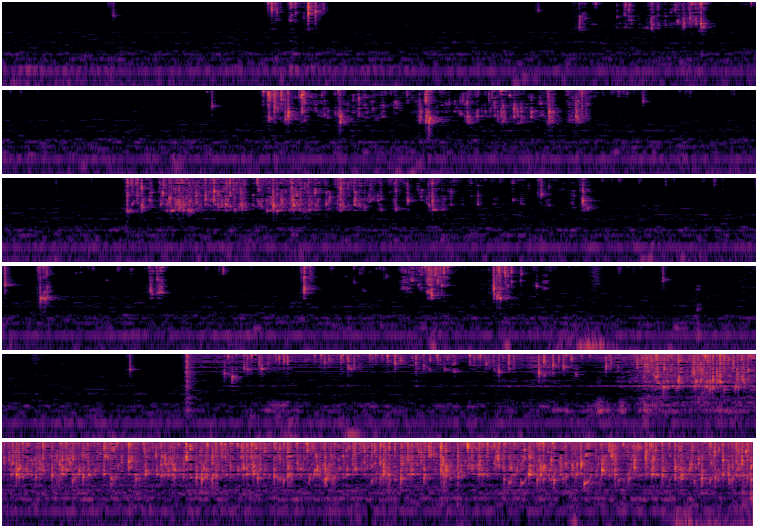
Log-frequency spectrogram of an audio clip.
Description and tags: Water being poured from a cup into a partially full sink. Faucet then gets turned on.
